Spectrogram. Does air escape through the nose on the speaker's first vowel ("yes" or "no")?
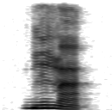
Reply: yes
